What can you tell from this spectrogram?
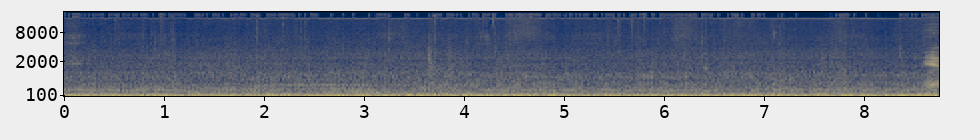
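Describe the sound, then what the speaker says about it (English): A truck engine labours up a snowy, sanded hill in near-freezing cold, a steady low rumble and drone that holds loud and unbroken throughout with no talk over it. "you can see that the truck is working pretty hard here."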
